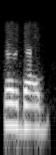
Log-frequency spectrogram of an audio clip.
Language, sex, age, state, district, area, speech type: Hindi, male, 18-30, Uttar Pradesh, Ghazipur, rural, conversation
